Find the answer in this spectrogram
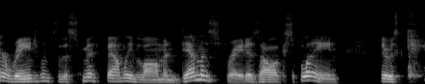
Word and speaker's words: lamen: Well, a lamen, not to be confused with nor pronounced like layman in the Book of Mormon, is a sacred image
